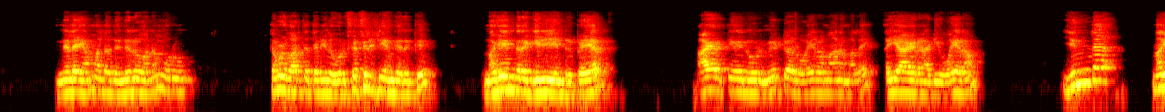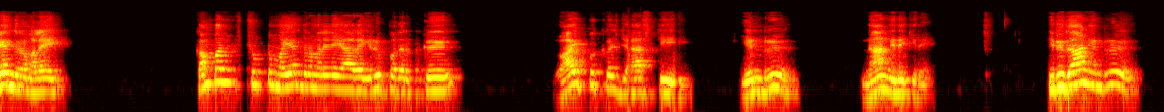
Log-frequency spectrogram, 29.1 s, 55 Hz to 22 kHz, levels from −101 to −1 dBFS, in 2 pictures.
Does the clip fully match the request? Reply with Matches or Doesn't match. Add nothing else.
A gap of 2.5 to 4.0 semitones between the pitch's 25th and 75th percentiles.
Doesn't match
